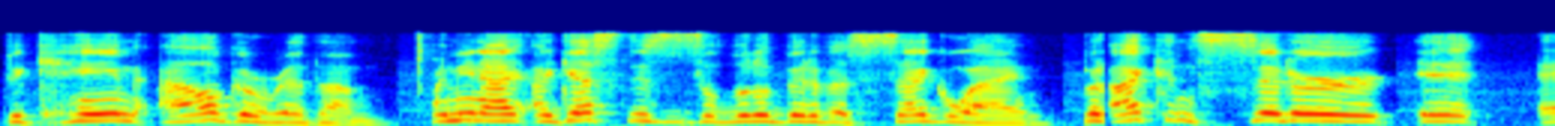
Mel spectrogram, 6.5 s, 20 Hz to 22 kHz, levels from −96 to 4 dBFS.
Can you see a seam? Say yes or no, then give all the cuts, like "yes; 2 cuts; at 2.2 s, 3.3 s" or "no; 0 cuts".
yes; 1 cut; at 4.6 s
